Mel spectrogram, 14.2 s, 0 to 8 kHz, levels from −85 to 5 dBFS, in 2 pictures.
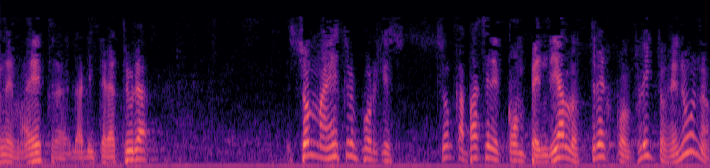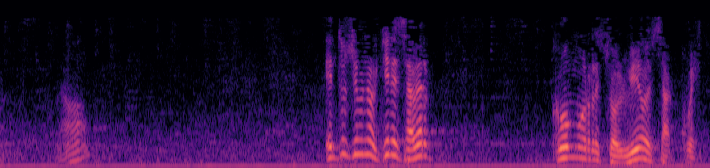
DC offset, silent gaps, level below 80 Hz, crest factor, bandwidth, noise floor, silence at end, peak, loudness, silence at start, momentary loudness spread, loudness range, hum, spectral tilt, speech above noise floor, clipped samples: under 0.1%; none; -46 dBFS; 20 dB; 6 kHz; -47 dBFS; 0 s; -10 dBFS; -28 LUFS; 0 s; 25 LU; 8 LU; none; -9.5 dB/octave; 19 dB; under 0.1%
